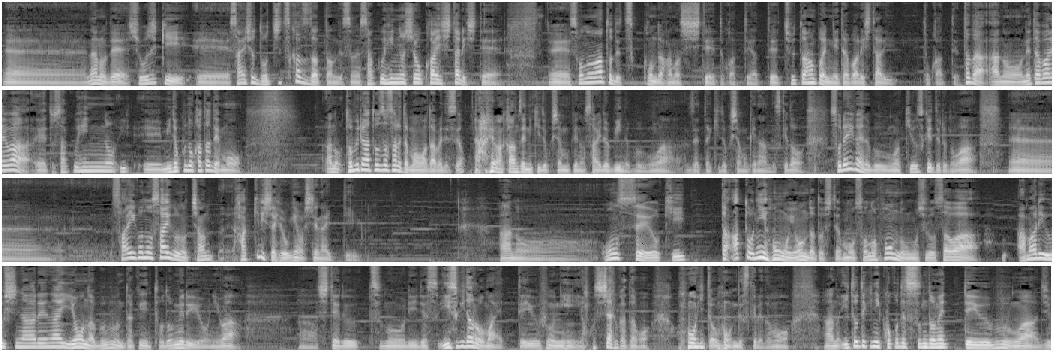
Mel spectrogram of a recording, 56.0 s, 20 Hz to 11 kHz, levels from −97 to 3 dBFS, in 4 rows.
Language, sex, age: Japanese, male, 40-59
